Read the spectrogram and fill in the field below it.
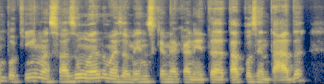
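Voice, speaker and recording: A man with a southern Brazilian accent speaks in a dark, mellow tone. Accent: gaúcho. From southern Brazil, Porto Alegre. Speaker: civil engineer, public auditor and exam-prep teacher. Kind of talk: interview.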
